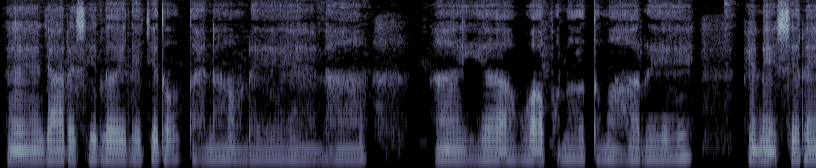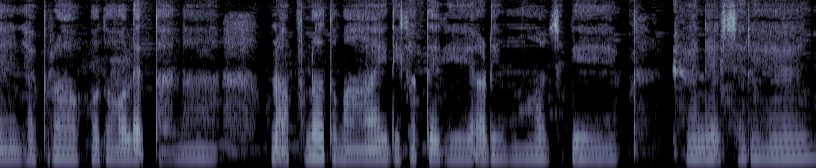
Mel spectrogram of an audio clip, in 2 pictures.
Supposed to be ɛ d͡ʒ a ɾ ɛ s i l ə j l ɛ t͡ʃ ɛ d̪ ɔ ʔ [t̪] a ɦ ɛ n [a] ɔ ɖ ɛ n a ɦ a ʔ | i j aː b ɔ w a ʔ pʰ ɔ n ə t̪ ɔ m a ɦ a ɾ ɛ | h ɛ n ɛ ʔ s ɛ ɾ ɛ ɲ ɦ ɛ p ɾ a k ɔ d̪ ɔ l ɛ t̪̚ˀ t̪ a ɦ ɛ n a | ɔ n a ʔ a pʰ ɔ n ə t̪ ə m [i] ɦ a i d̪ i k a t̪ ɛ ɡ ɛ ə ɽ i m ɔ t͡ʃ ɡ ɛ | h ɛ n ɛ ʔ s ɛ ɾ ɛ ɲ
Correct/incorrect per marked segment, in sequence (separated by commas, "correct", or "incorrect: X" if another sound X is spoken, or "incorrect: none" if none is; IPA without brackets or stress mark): correct, correct, incorrect: a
